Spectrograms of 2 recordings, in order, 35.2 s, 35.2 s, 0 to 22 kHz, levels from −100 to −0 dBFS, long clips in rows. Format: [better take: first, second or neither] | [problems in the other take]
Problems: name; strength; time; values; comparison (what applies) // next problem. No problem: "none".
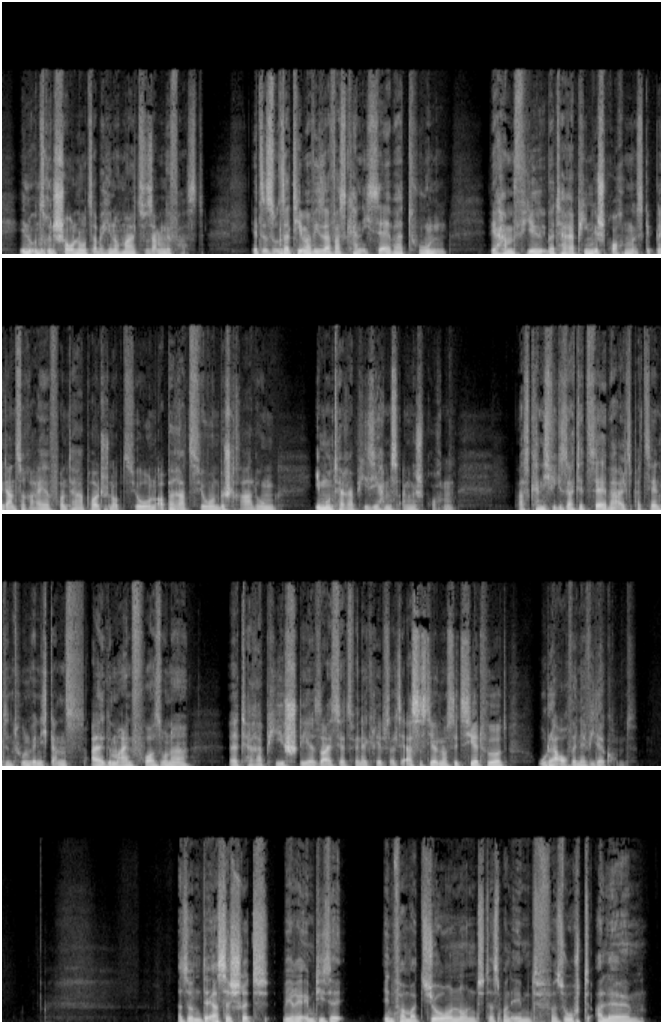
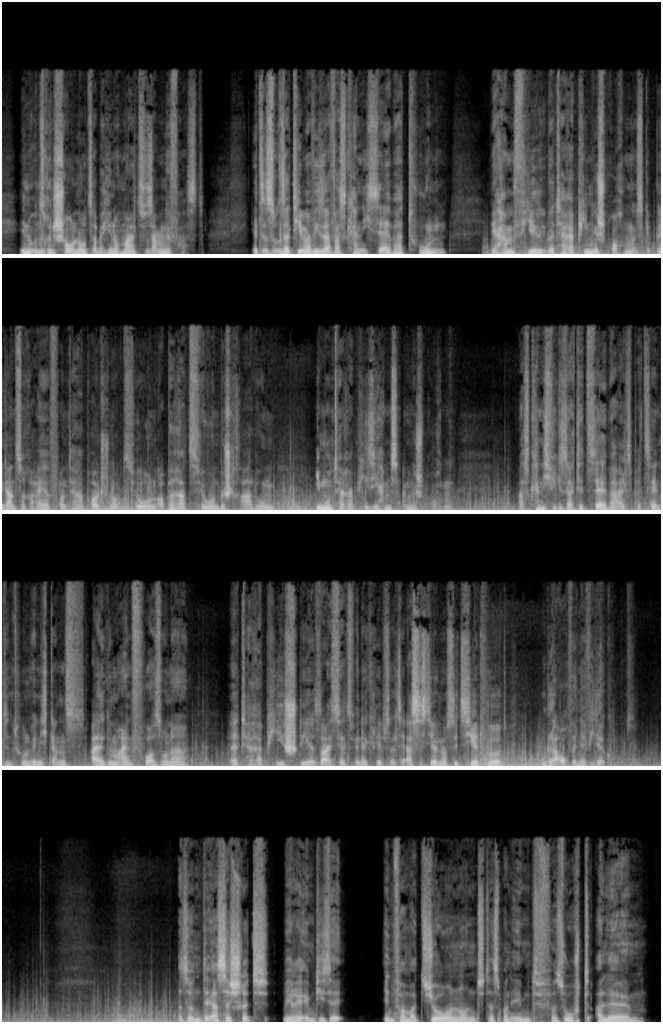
first | wind noise on the microphone; occasional gusts; from 6.5 to 29 s; 15 dB below the speech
